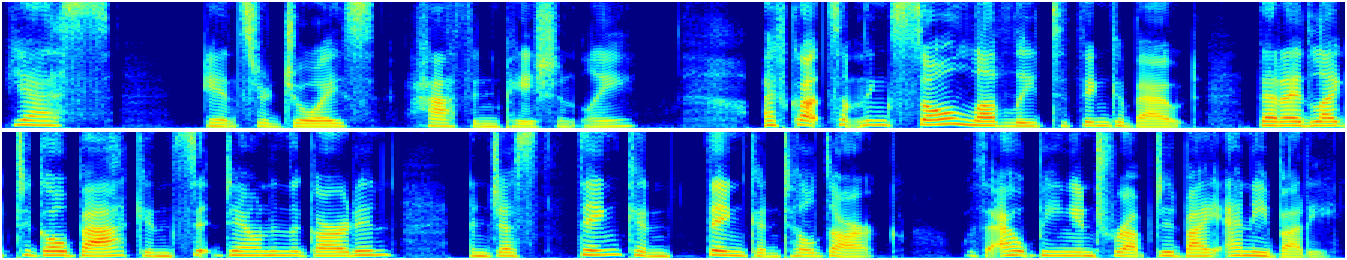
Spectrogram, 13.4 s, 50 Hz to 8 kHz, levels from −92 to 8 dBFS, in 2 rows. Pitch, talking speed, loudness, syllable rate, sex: 220 Hz, 165 wpm, -21 LUFS, 5.3 syllables/s, female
